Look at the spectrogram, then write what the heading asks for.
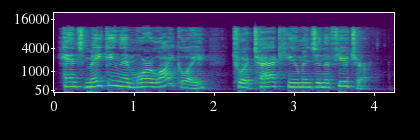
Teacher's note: I was trying to put a slightly higher pitch at the end of each thought group and once I got to the end of the sentence my tone fell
